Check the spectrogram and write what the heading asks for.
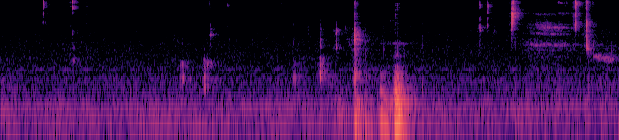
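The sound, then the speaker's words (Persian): Soft drinking sounds as someone drinks water: scattered wet mouth clicks and a couple of quiet gulping swallows near the middle, with faint sips and smacks after, no talking. “به هر روی من در این تکگویی اول یه آب میخورم”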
